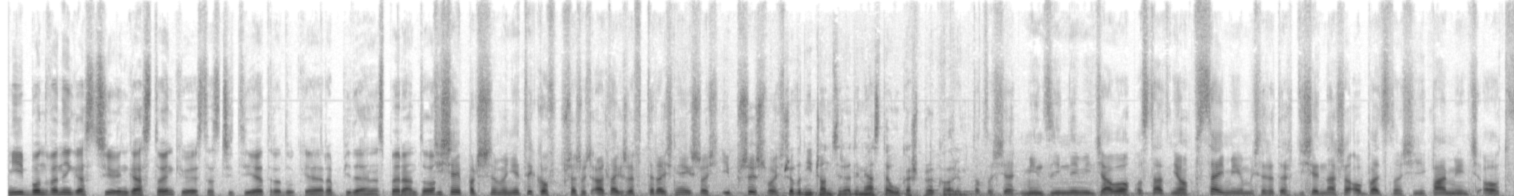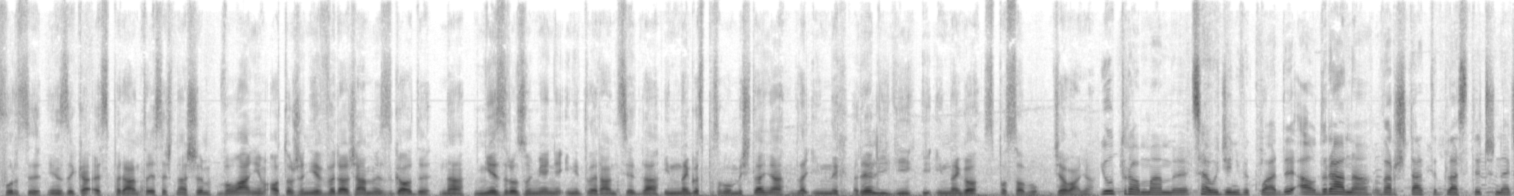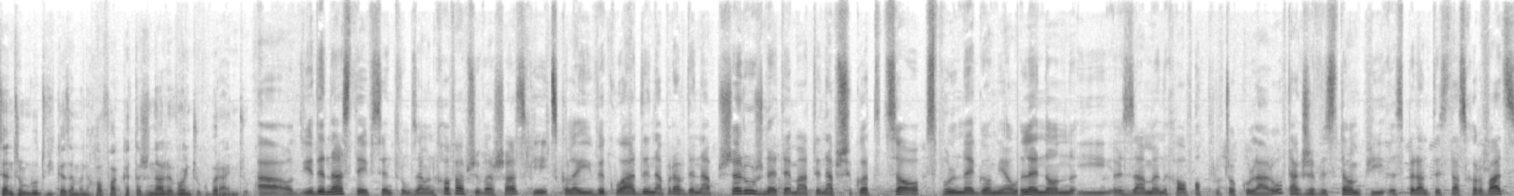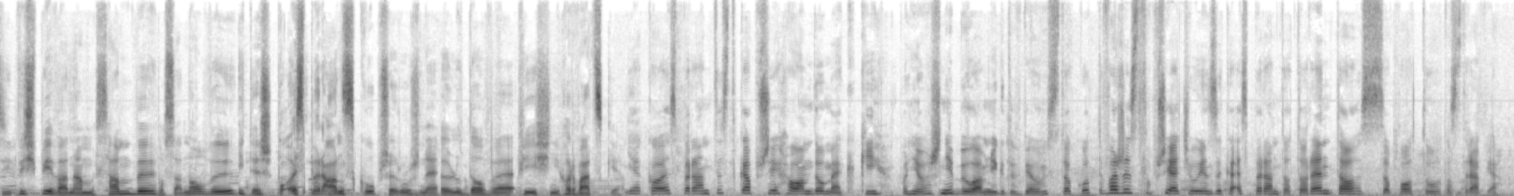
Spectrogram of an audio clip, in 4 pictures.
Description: Białostockie Dni Zamenhofa - relacja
